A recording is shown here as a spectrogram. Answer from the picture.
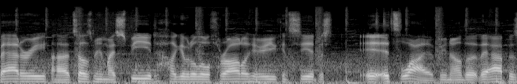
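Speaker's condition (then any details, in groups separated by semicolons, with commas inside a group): No condition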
